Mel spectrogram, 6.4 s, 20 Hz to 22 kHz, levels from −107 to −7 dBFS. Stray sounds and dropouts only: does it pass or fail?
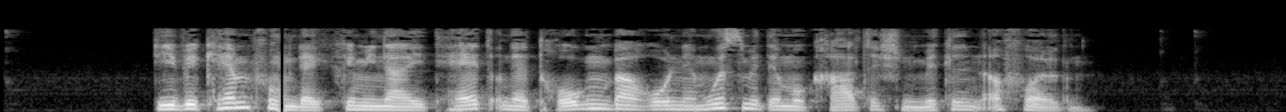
fail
